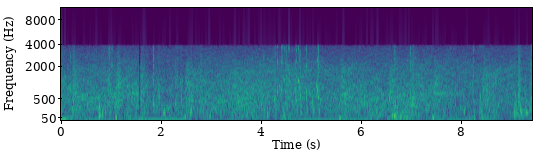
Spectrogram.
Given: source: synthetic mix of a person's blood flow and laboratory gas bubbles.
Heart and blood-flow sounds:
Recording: Doppler ultrasound of blood flow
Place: subclavian vein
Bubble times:
0.00-0.29 s: bubbles
0.47-0.58 s: bubbles
0.79-1.04 s: bubbles
1.60-2.23 s: bubbles
2.25-2.65 s: bubbles
2.94-3.01 s: bubbles
3.25-3.50 s: bubbles
3.57-3.83 s: bubbles
3.99-4.11 s: bubbles
4.13-4.60 s: bubbles
4.67-5.24 s: bubbles
5.84-6.00 s: bubbles
6.04-6.75 s: bubbles
6.93-7.11 s: bubbles
7.83-8.12 s: bubbles
8.21-8.29 s: bubbles
8.33-8.85 s: bubbles
9.01-9.44 s: bubbles
From the record:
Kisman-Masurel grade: 233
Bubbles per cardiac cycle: several, 3 to 8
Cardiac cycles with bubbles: 50 to 99%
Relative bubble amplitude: loud (0.450 to 0.775)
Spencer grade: 3 (all of the cardiac periods contain showers or single bubble signals, but not dominating or overriding the cardiac motion signals)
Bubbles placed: anywhere in the cardiac cycle

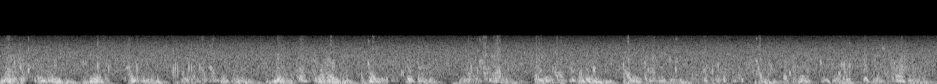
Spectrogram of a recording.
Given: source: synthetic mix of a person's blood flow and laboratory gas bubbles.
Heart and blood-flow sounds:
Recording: Doppler ultrasound of blood flow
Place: precordium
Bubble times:
0.02-0.58 s: bubbles
0.80-0.87 s: bubbles
0.94-1.12 s: bubbles
1.21-1.64 s: bubbles
1.70-2.21 s: bubbles
2.39-2.49 s: bubbles
2.70-3.52 s: bubbles
3.59-4.39 s: bubbles
4.65-5.12 s: bubbles
5.31-5.47 s: bubbles
5.49-5.98 s: bubbles
6.19-6.36 s: bubbles
6.41-6.63 s: bubbles
6.67-6.85 s: bubbles
7.01-7.46 s: bubbles
7.51-7.73 s: bubbles
7.82-8.12 s: bubbles
8.18-8.25 s: bubbles
8.29-8.54 s: bubbles
8.61-9.28 s: bubbles
From the record:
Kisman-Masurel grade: 342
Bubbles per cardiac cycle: rolling drumbeat, 9 or more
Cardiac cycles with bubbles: 100%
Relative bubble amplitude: moderate (0.250 to 0.450)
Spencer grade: 3 (all of the cardiac periods contain showers or single bubble signals, but not dominating or overriding the cardiac motion signals)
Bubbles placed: anywhere in the cardiac cycle

